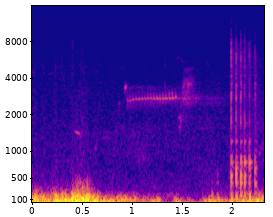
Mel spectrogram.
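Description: Low rumble of wind on the microphone, with a single thin whistled bird note about a second long starting about a second in.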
